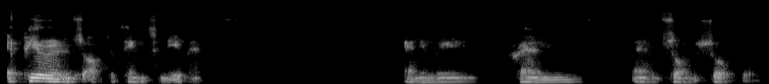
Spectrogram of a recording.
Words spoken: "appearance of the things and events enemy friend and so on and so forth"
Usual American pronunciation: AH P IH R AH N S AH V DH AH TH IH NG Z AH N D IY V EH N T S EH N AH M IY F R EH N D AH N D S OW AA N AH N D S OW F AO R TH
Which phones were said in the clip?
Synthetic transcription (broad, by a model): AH P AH R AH N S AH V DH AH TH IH NG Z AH N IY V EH N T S EH N AH M IY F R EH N AH N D S OW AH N S OW F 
